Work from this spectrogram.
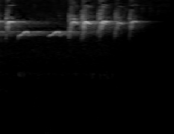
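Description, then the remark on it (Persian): Bright, high-pitched birdsong from birds singing among the trees, with rapid chirps and trilling phrases, clear, repeating in quick bursts for a couple of seconds before fading out. “پرنده ها در لابلای درختان آواز میخوانند”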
